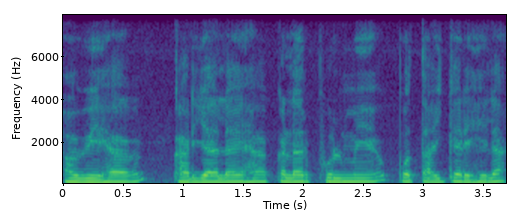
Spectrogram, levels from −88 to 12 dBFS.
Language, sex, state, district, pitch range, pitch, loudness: Chhattisgarhi, male, Chhattisgarh, Rajnandgaon, 150-160 Hz, 150 Hz, -17 LUFS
